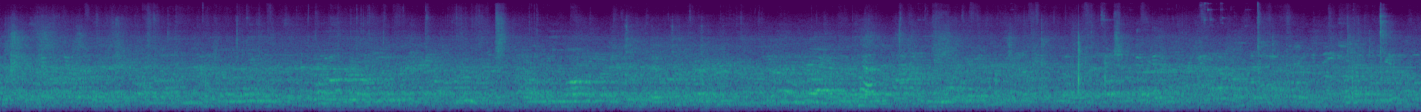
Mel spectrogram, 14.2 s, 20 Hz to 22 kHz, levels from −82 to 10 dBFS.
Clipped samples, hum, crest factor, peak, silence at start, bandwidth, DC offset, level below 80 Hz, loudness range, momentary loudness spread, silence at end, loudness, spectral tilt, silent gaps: under 0.1%; none; 24 dB; -4 dBFS; 0 s; over 20 kHz; under 0.1%; -84 dBFS; 1 LU; 4 LU; 0 s; -28 LUFS; -1.5 dB/octave; none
